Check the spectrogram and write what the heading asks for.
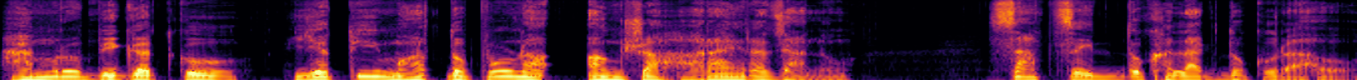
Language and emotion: Nepali, sad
